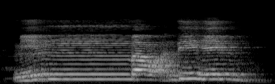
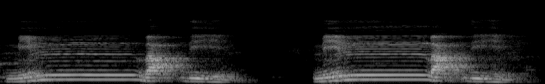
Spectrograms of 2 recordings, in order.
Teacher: Iqlab adalah nun sukun atau tanwin bertemu dengan huruf ba, maka bunyi nun sukun atau tanwin diganti bunyi mim sukun disertai dengung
